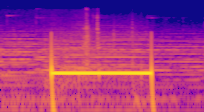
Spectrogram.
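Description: A telephone ringing tone as a Radio Ognjišče presenter places a call to a listener in Ljubljana for a birthday greeting: one steady, mid-pitched tone lasting about a second, fairly loud and clear, with a faint background hum before and after and no talking.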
